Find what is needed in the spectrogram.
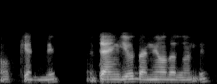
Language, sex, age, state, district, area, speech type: Telugu, male, 18-30, Andhra Pradesh, Nellore, rural, conversation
